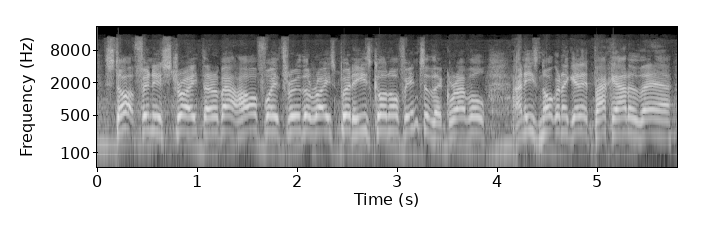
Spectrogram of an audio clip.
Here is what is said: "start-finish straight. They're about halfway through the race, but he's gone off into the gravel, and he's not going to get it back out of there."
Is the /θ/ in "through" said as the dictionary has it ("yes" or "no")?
yes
